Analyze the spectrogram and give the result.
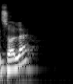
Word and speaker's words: Sola: Pero bueno, André, el proyecto para la gente que no estaba acá es el documental Sola. Sí, sí está bien pronunciado, ¿verdad? Sí lo dicen Sola.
